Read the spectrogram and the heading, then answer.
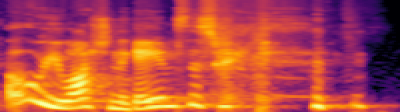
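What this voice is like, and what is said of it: Poor imitation British accent. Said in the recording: “someone from the UK ... That wasn't a good accent.”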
